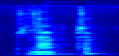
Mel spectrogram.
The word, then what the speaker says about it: 귀납적: 수열의 귀납적 정의. 이게 컨납적이라고 읽는 분들도 좀 있더라고요. 뭐 기어워를 그 커여워로 하듯이 귀납적입니다.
